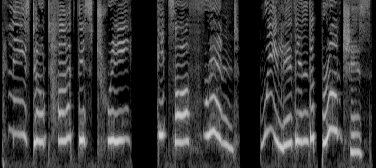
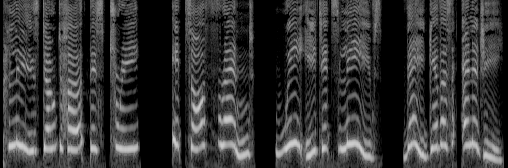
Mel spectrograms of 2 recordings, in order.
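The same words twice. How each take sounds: First: Pleading birds. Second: Pleading giraffe. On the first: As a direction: plead like tiny birds for their home. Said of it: "The birds cried". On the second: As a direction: beg the man to stop for the giraffe. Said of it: "The giraffe cried". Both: A narrator's reading.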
